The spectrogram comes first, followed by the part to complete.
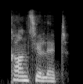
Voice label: "consulate", Indian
